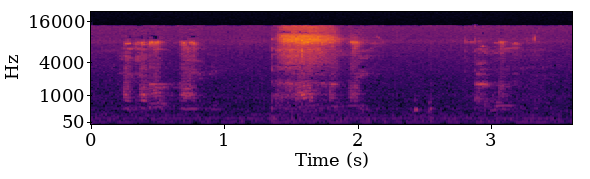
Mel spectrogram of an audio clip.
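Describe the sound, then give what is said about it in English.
A telephone rings in a series of short, bright electronic bursts, repeating about every second and a half at moderate volume over a low background hum. “It's still ringing.”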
